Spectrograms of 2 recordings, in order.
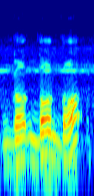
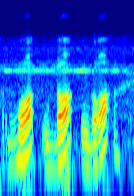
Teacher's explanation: Chances are that you're making an implosive there, and you can just apply that to all sounds.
